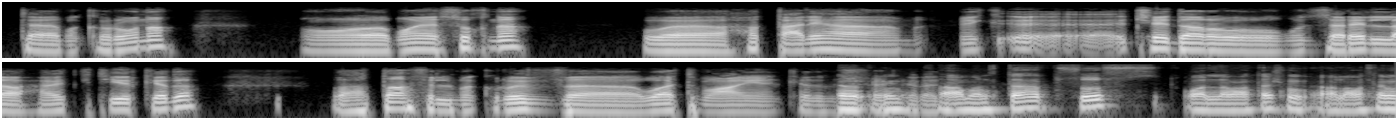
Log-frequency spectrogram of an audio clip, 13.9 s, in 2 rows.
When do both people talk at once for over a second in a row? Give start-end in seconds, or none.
none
